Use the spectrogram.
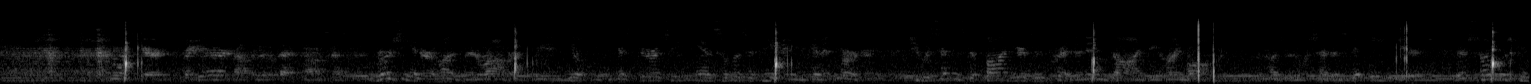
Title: cutest baby. hiccups and poopin at the same time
